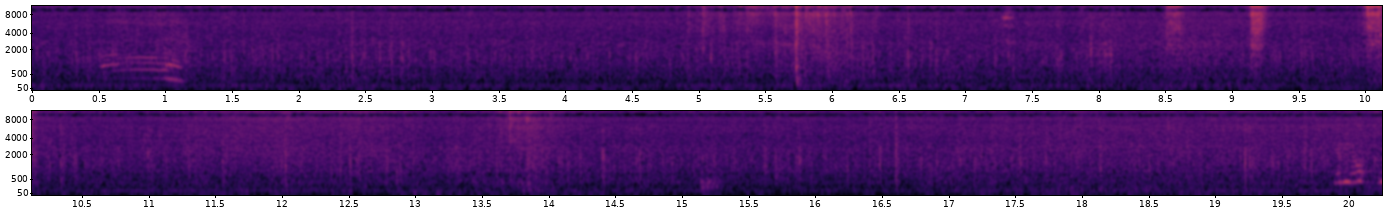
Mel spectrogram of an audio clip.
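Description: Rain falls steadily on a farm, a soft, even patter with occasional louder drops, faint and constant throughout with no clear talk.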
